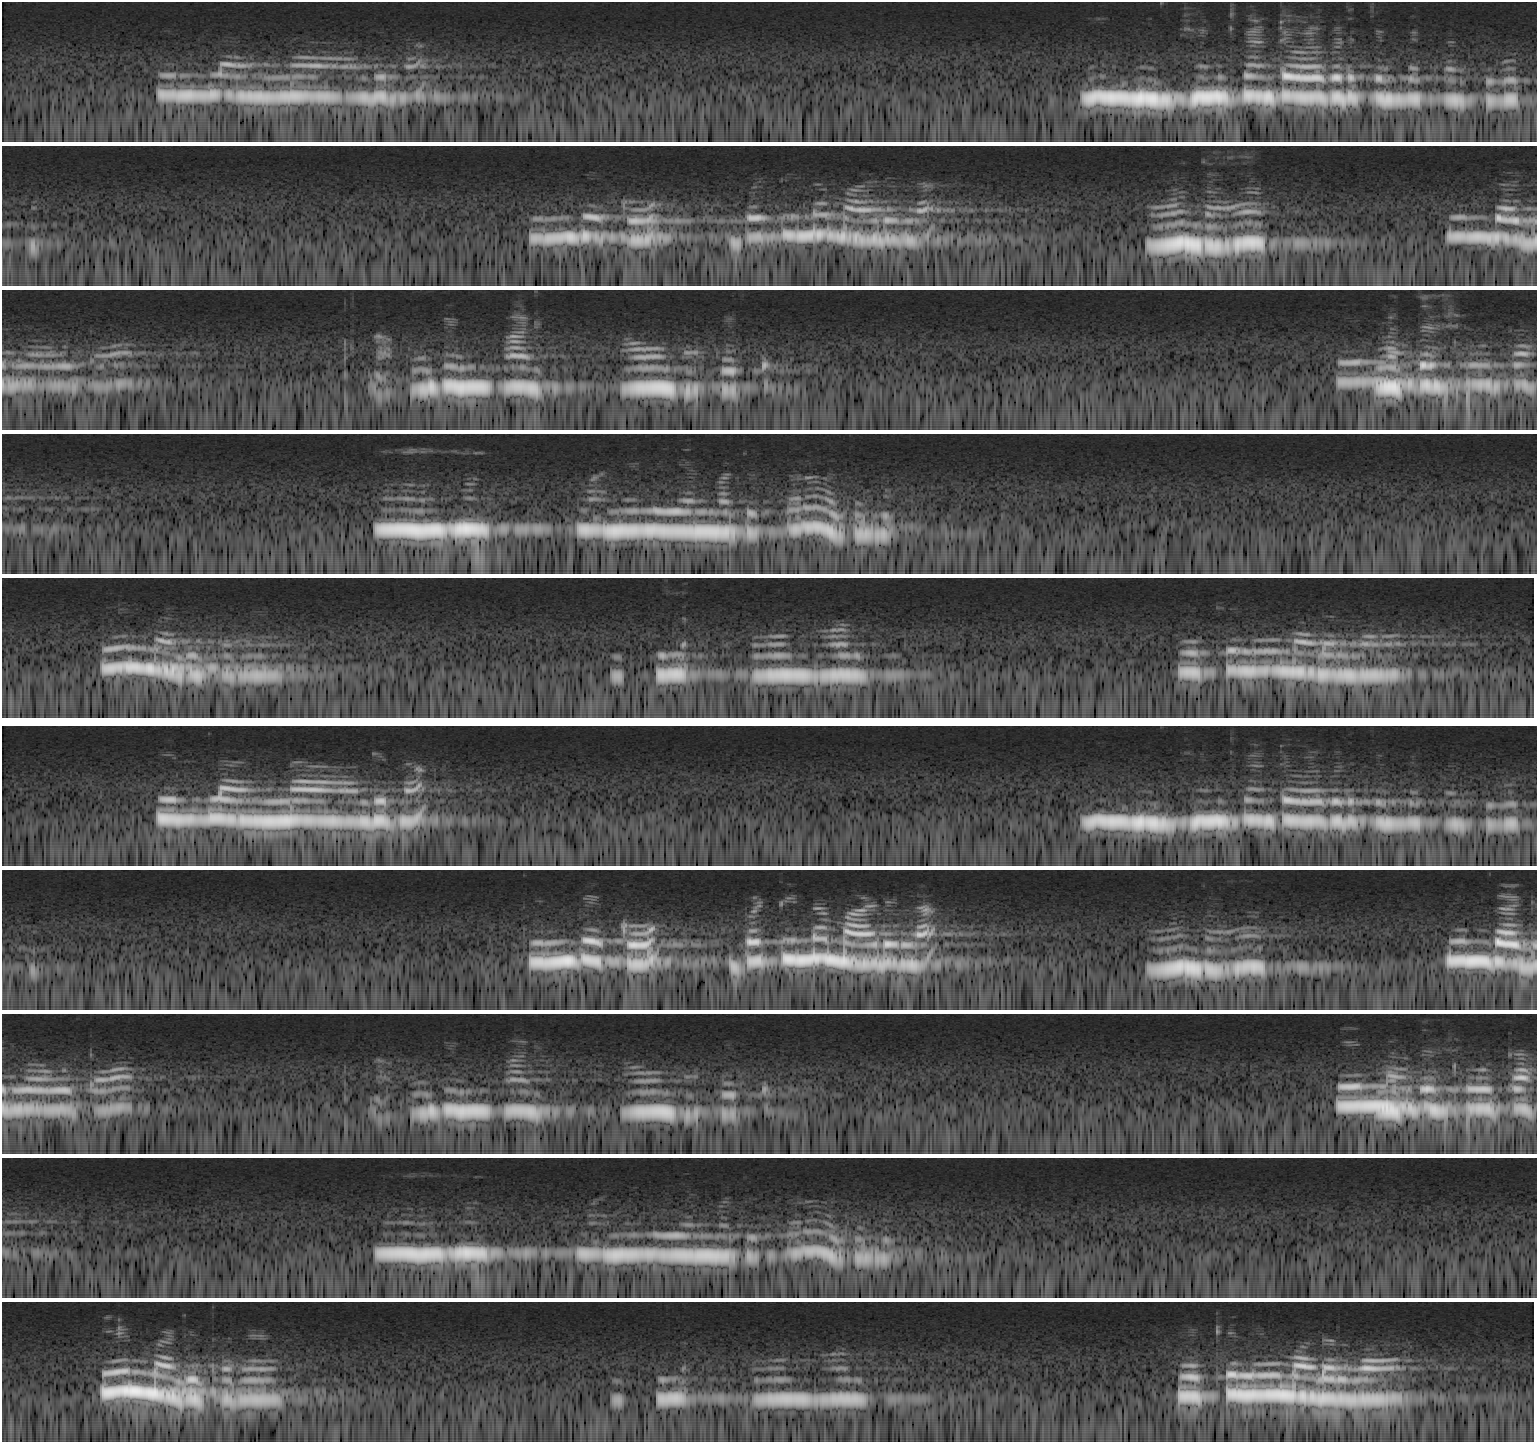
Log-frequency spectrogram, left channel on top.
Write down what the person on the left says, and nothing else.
ಹ್ಮ ಎಂಟ ಗಂಟೆ ಒಳಗಡೆ ತಿನ್ಬೇಕಂಗ ಊಟ.
ಹೌದಾ.
<unintelligible> ನಾವು ಮಾಡ್ಬೇಕು.
ಮತ್ತೆ
ಹ್ಮ ಹ್ಮ ಮನೇಲಿ ಏನ್ ಮಾಡಿರ್ತಾರೋ ಅದನ್ನ
ಗೊತ್ತಿಲ್ಲ ಹೋ ನೋಡು.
